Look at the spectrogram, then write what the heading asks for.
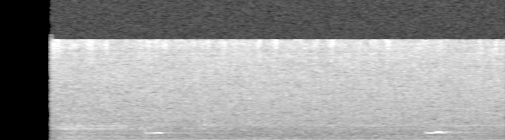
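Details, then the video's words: A Eurasian scops owl (Otus scops) sings two short, soft whistled notes about three seconds apart, over a steady low rumble of background noise. "El búho que se oye cantar al principio del vídeo es el autillo europeo (Otus scops)."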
